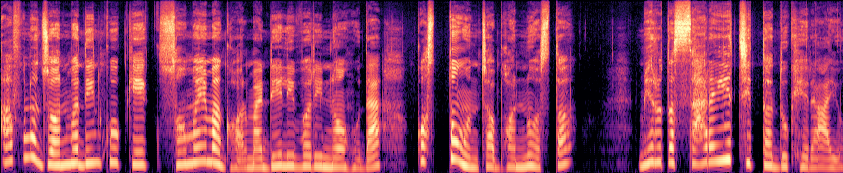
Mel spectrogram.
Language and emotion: Nepali, sad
